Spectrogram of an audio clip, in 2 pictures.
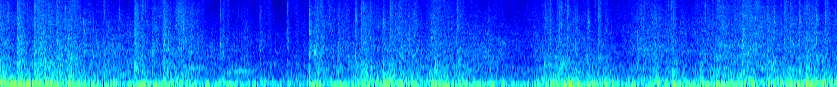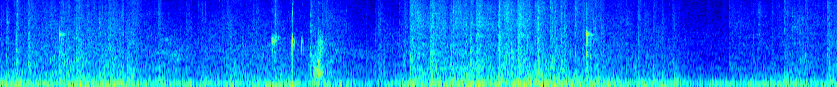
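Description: Magic spells whoosh and crackle in rapid bursts.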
